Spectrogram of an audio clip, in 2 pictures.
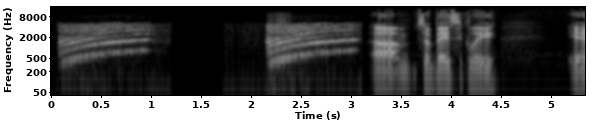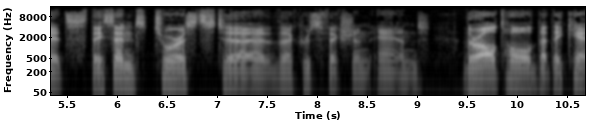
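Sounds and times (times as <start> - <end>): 
soft muted electronic siren wailing upward: 0.0 - 1.2, 2.1 - 3.2
speech: 3.2 - 4.6, 5.2 - 10.6.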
